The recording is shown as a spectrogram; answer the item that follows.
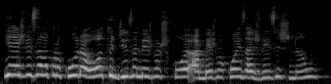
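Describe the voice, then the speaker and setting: A woman hosting a live stream, telling a personal story in a casual, animated way and often checking in with her listeners. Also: very high-pitched, rapid-fire. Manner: animated storytelling with many tag questions. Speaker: host of a women's health live stream.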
